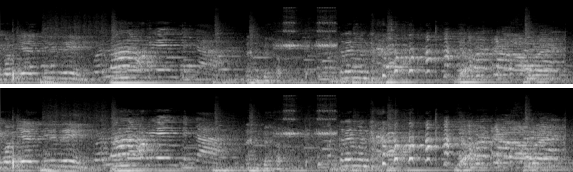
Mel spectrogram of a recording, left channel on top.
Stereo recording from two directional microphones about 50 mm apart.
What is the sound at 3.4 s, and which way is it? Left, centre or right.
Speech, right.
